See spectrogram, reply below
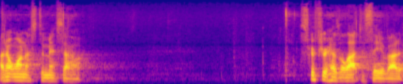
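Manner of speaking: voice getting choked up. Speaking to the church, getting choked up. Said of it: "when I get choked up so easily".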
